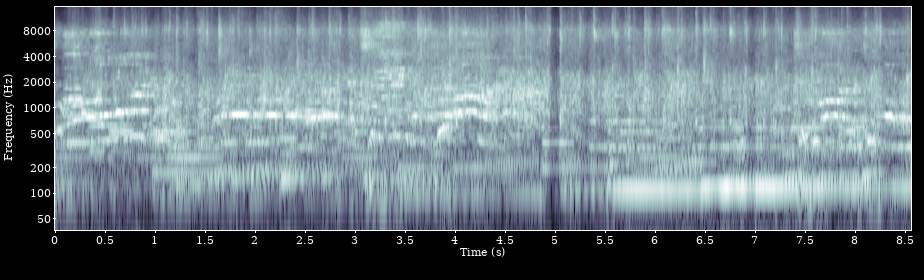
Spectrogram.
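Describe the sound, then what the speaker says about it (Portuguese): A church congregation at an evening communion service bursts into loud, sustained applause mixed with shouts and whoops, while music plays underneath throughout. "Você pode dar uma salva de palmas."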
